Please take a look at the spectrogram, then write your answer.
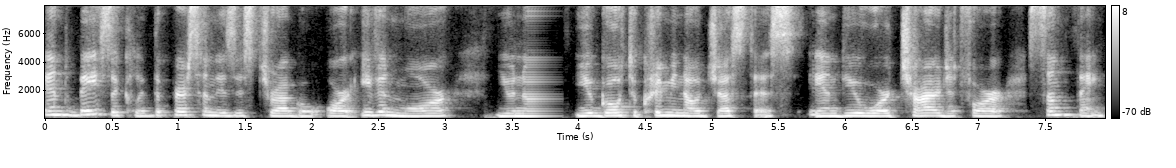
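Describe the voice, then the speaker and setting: A woman with a Portuguese accent speaks at a moderate pace in a somewhat breathy voice, with ordinary pitch variation, on a very clean recording with a silent background. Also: medium pitch for a woman. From Brazil. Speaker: community champion. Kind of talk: panel discussion. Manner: halting.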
